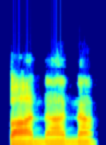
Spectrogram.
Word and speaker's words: banana: So banana would be stressing the three syllables equally, but that doesn't happen in English. If we have more than one syllable, there will be one that is stressed more than the others, right? In this case, we have three syllables, and we're supposed to stress the one in the middle, right?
